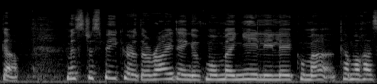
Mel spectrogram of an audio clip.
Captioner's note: speaking French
